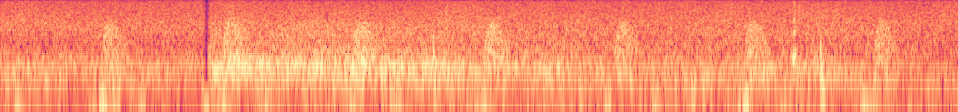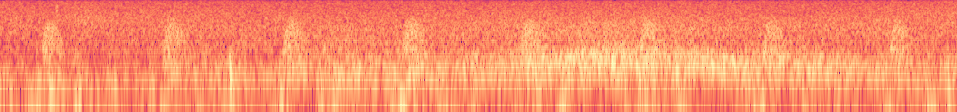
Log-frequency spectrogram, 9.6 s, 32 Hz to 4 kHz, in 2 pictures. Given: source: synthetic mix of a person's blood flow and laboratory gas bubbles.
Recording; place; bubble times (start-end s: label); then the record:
Doppler ultrasound of blood flow; subclavian vein
3.93-4.01 s: bubbles
From the record:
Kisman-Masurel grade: 113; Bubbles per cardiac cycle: 1 to 2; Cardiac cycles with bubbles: 1 to 10%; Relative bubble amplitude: loud (0.450 to 0.775); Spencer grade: 1 (occasional bubble signal discernible with the cardiac motion signal, with majority of cardiac periods free of bubbles); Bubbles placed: anywhere in the cardiac cycle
